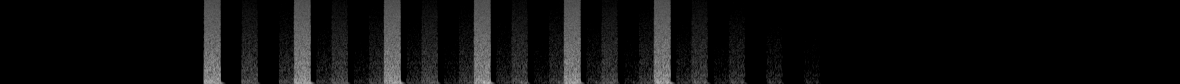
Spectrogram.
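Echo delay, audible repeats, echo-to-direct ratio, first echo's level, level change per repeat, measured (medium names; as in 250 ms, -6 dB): 374 ms, 3, -20.5 dB, -22.0 dB, -5.0 dB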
